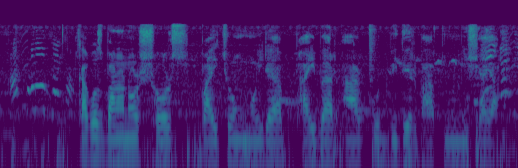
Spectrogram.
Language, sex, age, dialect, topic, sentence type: Bengali, male, 60-100, Rajbangshi, agriculture, statement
